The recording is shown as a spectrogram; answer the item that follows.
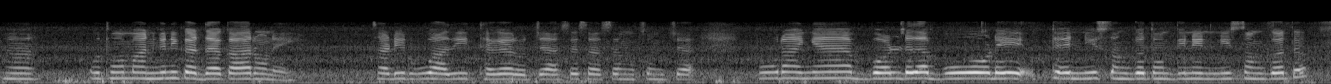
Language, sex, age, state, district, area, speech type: Dogri, female, 30-45, Jammu and Kashmir, Reasi, rural, spontaneous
